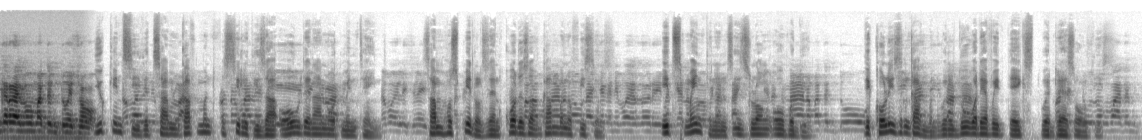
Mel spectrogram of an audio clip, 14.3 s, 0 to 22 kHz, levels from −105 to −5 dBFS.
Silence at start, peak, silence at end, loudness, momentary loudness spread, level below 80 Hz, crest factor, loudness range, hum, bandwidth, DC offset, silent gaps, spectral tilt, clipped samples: 0 s; -2 dBFS; 0.15 s; -27 LUFS; 16 LU; -52 dBFS; 26 dB; 3 LU; none; 16.5 kHz; under 0.1%; none; -6.5 dB/octave; under 0.1%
